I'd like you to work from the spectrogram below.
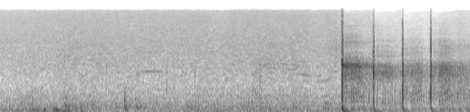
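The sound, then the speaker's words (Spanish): A steady, rushing roar of wind from a heavy snowstorm in the Alps mountains fills the background throughout, then four sharp knocks land in quick succession near the end. No one speaks. “Esa tarde estaba yo en plena montaña cuando me sorprendió una tremenda tormenta de nieve.”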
